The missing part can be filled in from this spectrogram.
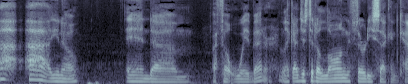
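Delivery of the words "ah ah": high, sharp, gasping hyperventilation. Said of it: "it sounds like I'm hyperventilating".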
